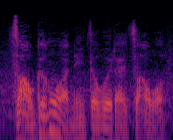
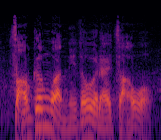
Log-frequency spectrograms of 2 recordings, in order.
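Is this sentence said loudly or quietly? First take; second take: quietly; loudly. First: The sentence is said at a quieter volume. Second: The sentence is said at a louder volume.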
